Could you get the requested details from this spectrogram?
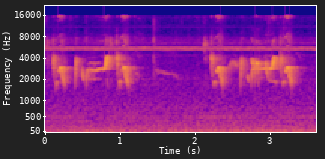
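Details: Red-whiskered bulbul at a bird farm, singing in competition style: two bursts of bright, quick warbled phrases, sweeping and twittering, separated by a short pause, over a steady thin high whine and faint background hiss.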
